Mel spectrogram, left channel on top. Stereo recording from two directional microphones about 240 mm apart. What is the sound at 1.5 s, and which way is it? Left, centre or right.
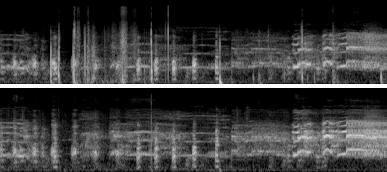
Chicken, centre.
